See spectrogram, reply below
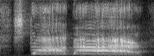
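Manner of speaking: put-on shrill, high scream at full force. Retelling a coach at a firewalk urging more: imitating someone screaming. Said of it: "So he screamed at me".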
